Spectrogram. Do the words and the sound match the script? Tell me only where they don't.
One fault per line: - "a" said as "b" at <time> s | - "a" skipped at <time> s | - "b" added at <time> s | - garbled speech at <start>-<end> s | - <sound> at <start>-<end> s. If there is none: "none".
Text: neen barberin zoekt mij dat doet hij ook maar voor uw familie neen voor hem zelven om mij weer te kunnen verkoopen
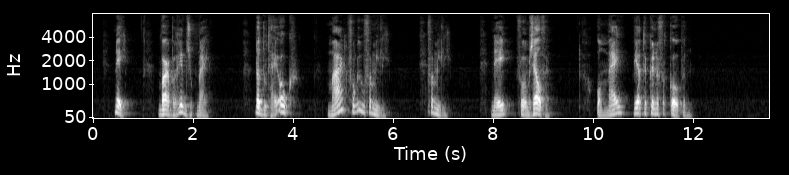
- "familie" added at 6.7 s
